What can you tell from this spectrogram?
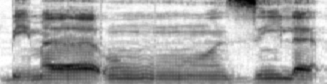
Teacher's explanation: زا کو سیٹی کے ساتھ باریک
